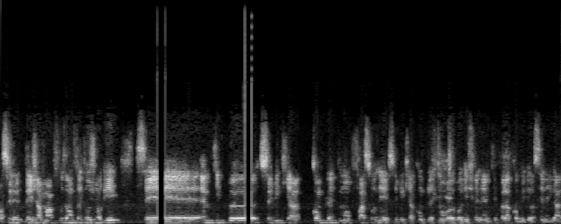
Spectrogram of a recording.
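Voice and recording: The man's voice has a slightly husky edge and little pitch movement. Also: medium pitch for a man, fairly quick pace.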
